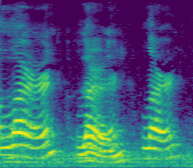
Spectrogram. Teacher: So the first one is oral, l, and the second one is nasal, n.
